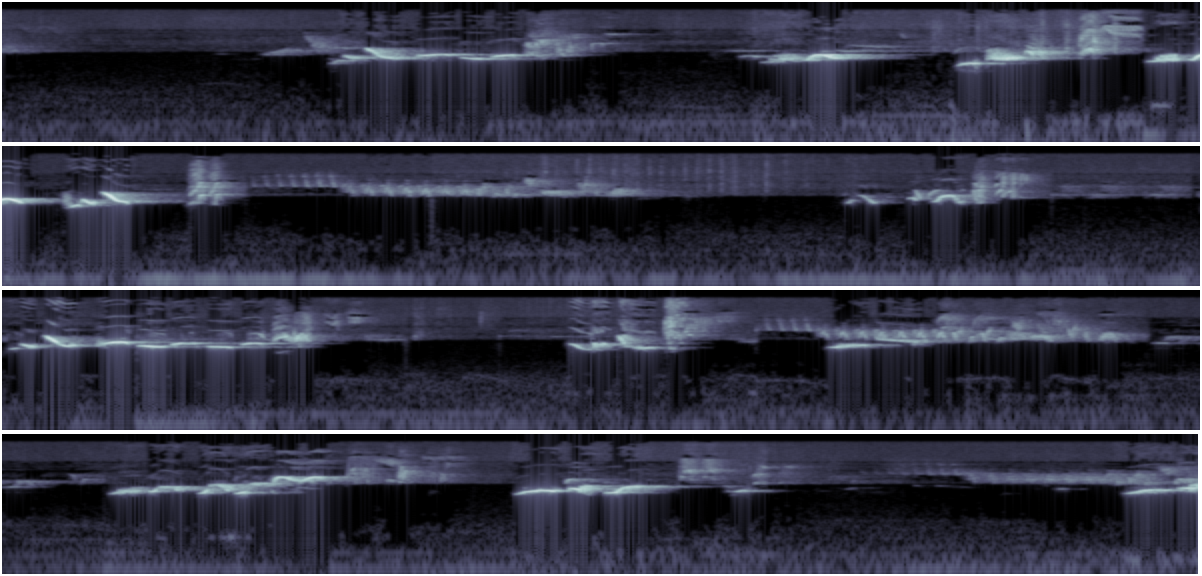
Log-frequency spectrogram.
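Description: Songbirds singing: short, high twittering phrases every couple of seconds, separated by brief pauses, several of them running into a rapid trill.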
